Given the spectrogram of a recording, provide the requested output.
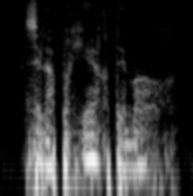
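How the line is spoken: Murmuring. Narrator (French): murmure-t-il

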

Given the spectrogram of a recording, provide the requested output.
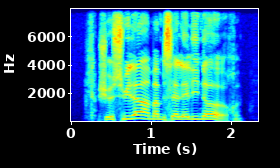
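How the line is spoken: Shouted back. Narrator (French): hurla Buster en retour

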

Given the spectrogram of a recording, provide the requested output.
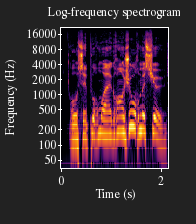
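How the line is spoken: Exclamation with throaty chuckle. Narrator (French): s'écria-t-il avec un petit rire de gorge

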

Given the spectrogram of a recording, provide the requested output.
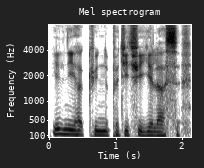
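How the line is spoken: Laughing. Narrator (French): dit Anne en riant

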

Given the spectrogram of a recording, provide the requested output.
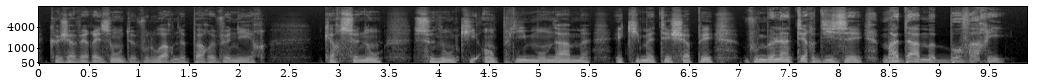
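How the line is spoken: Melancholy voice. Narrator (French): répliqua-t-il d'une voix mélancolique

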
